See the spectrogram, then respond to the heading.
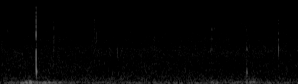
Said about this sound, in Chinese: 而且外面还在下雨。不是睡觉的最好天气吗？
